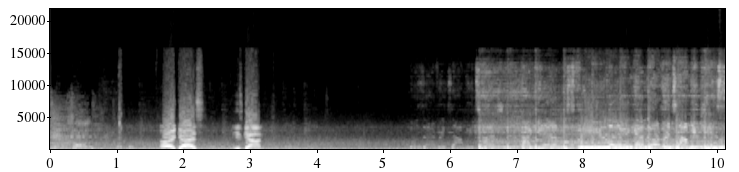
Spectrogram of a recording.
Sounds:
speech, music

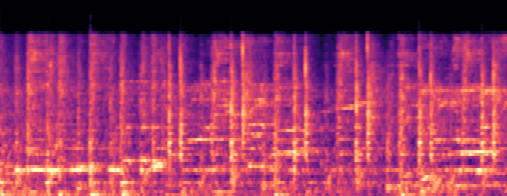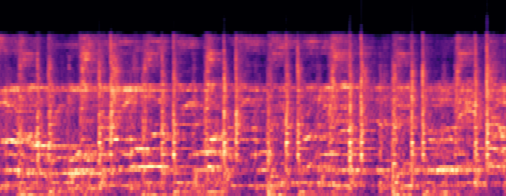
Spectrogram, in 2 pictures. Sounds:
music, male singing

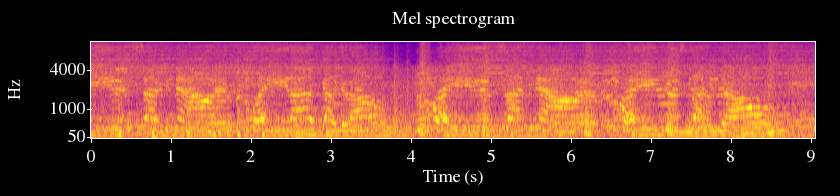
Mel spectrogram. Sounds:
music

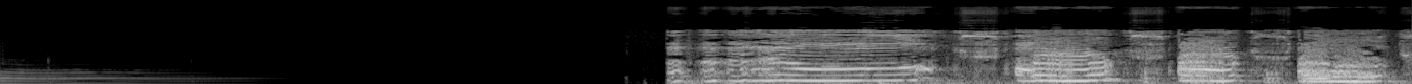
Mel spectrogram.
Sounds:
donkey

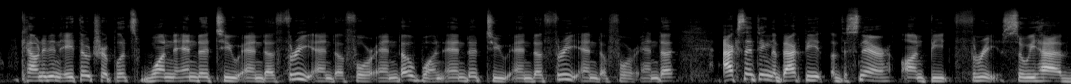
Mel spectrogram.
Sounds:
speech

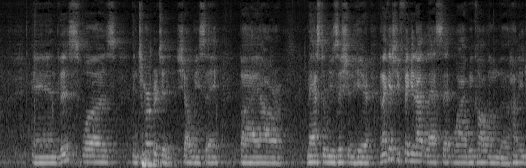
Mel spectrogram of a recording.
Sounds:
speech

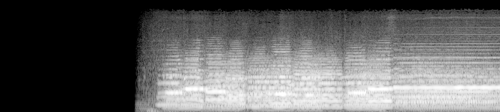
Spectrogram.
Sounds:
trombone, trumpet, brass instrument

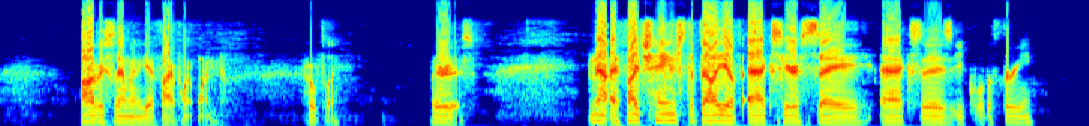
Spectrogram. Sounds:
speech, narration

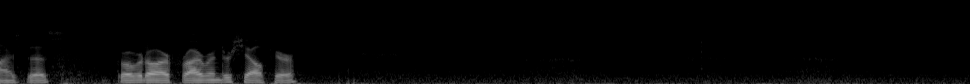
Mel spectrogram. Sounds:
speech, monologue

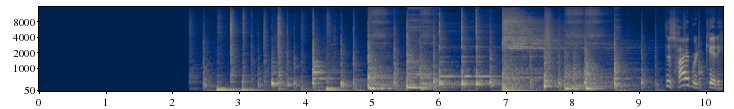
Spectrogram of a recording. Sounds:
music, drum kit, cymbal, snare drum, musical instrument, speech, hi-hat, drum

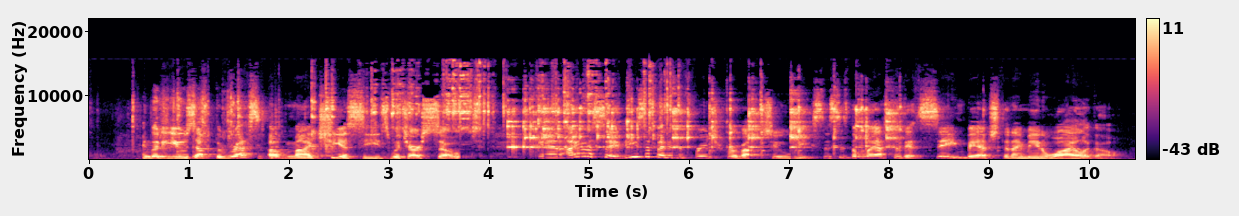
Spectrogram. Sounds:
speech, dishes, pots and pans, inside a small room

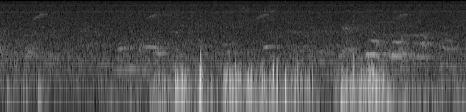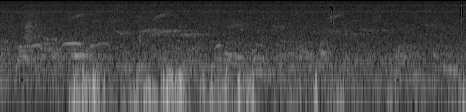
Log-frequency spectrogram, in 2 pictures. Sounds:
speech

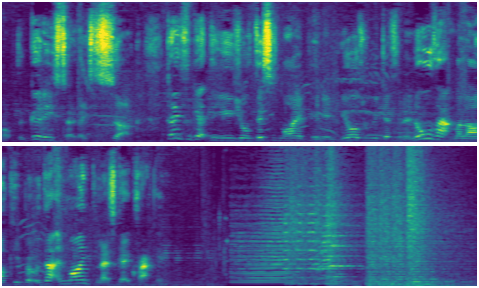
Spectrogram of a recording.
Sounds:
speech, music

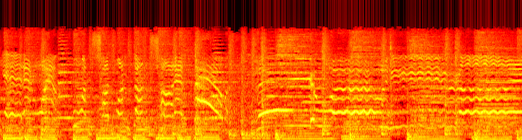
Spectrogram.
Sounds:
music

